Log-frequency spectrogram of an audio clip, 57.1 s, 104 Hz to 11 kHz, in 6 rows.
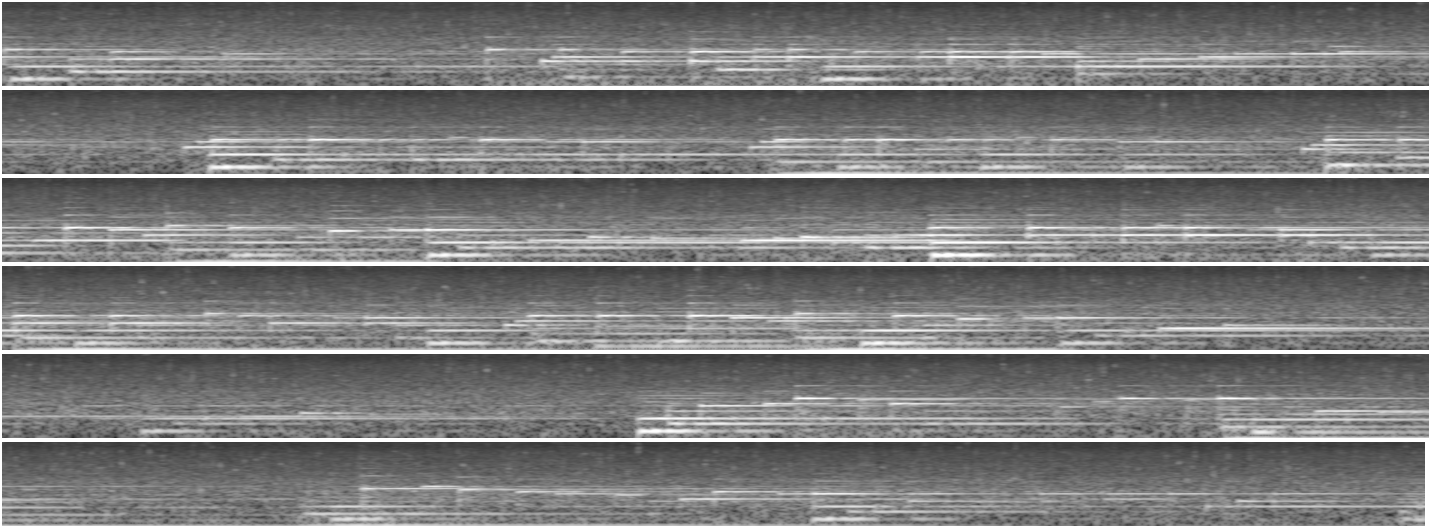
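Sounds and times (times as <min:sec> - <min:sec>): gentle piano music: 0:00.0 - 0:57.0
waterfall noise: 0:00.0 - 0:57.0.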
